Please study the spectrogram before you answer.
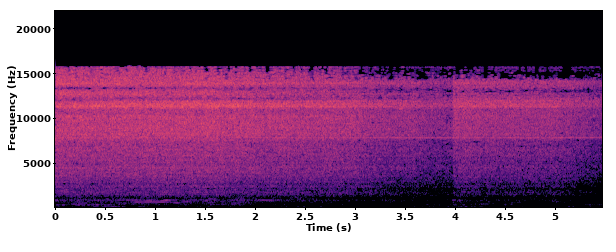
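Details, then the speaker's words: Bose L1 Pro16 PA speaker switched on with no volume up: steady, piercing high hiss with a thin ringing tone, audible from a distance and unlike normal mains hum or hiss; cause unknown. High-pitched ringing hiss. "this isn't the normal mains hum that you can hear through speakers or the hiss that you can hear through speakers this is hiss from the bose"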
